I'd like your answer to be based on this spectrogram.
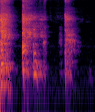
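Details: Coughing during traditional massage therapy: three short, harsh coughs in quick succession, faint catch of breath between the last two.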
